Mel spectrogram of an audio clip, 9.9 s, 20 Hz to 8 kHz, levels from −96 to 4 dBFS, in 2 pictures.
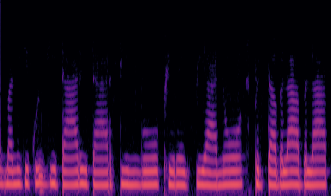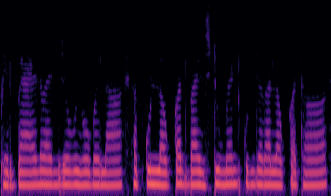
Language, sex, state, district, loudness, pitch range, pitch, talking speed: Hindi, male, Uttar Pradesh, Varanasi, -37 LUFS, 195-205 Hz, 200 Hz, 135 wpm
